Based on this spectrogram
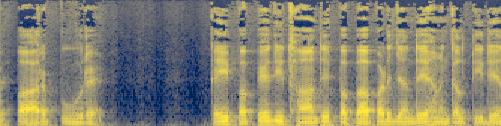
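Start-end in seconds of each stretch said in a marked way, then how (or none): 0.0-1.0 ਭਰਪੂਰ drawn out slowly as one word with a clear p; slow model ਭਰਪੂਰ; slow careful word. Shown as a demonstration. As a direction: stretch ਭਰਪੂਰ slowly, p not bh. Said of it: "ਇਕੱਠਾ ਹੀ ਬੋਲਣਾ ਹੈ".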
